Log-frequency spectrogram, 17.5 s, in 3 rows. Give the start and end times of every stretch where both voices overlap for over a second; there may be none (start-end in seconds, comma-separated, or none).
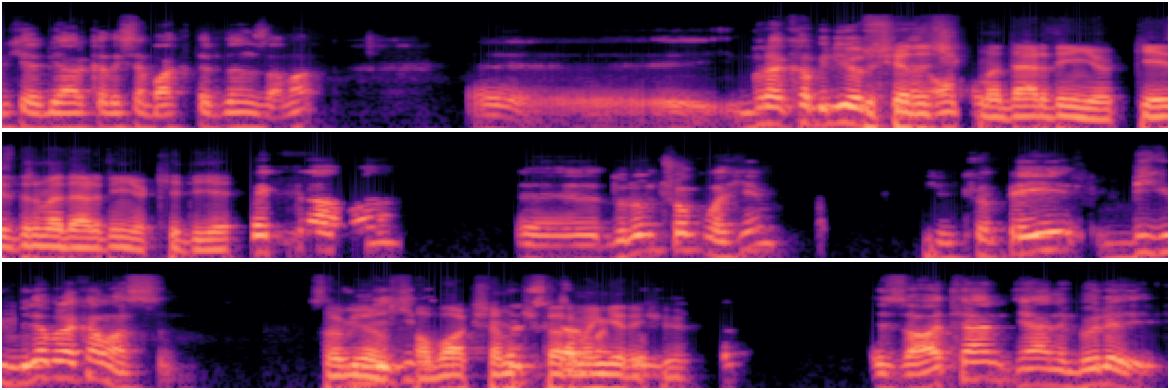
13.3-15.1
